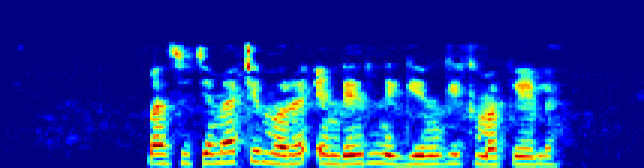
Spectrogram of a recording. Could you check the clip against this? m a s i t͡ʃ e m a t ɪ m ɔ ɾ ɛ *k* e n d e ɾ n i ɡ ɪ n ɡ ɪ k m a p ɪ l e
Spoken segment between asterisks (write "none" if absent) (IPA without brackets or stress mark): ʔ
